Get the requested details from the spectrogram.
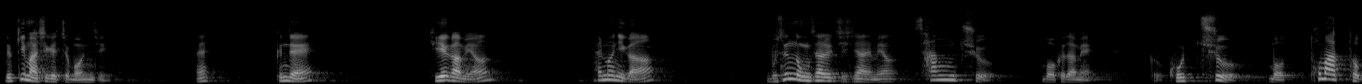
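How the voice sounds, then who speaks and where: A male pastor preaching a sermon, telling stories and acting out quotes, building up to loud passages. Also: fairly high pitch. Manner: storytelling, acting out quotes, rising to shouts.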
